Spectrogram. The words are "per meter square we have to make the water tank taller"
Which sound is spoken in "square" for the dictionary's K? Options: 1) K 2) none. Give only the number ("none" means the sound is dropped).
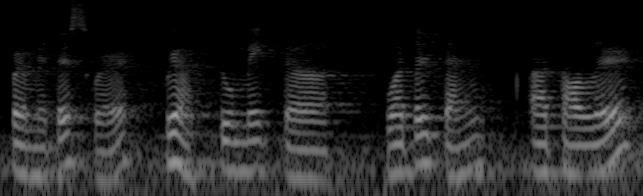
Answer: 2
